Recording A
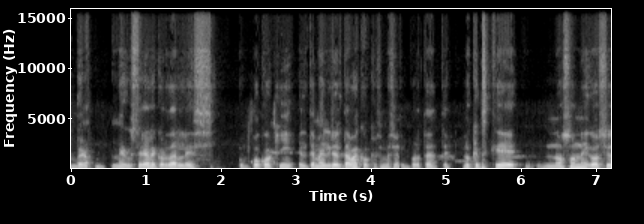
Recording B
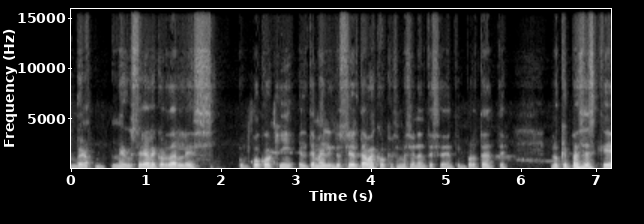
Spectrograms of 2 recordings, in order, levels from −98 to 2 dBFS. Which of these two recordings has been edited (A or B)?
A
